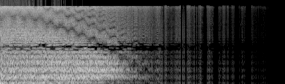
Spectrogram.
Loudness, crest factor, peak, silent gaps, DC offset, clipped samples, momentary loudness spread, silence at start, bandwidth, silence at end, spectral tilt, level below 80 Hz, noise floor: -8 LUFS; 12 dB; 0 dBFS; none; under 0.1%; 0.5%; 20 LU; 0 s; over 20 kHz; 0.95 s; -1.5 dB/octave; -32 dBFS; -39 dBFS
